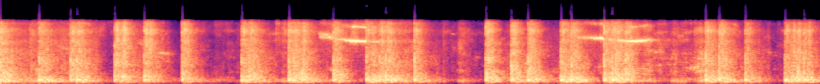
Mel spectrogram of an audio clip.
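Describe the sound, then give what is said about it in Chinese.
Strings of firecrackers set off in Hubei explode in loud, rapid, crackling bursts, separated by brief pauses. A couple of thin, high whistling tones rise above the popping partway through. “然后我听到的就是在湖北放鞭炮的声音。”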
